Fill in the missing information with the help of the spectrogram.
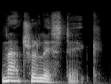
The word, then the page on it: naturalistic: British English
